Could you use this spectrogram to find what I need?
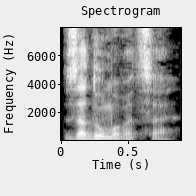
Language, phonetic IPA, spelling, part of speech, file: Russian, [zɐˈdumɨvət͡sə], задумываться, verb, Ru-задумываться.ogg
- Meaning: 1. to think, to meditate, to reflect 2. to wonder, to muse 3. to begin to think, to be engrossed in thoughts 4. to hesitate 5. passive of заду́мывать (zadúmyvatʹ)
